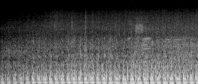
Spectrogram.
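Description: A motorcycle engine revs steadily and loudly with a rhythmic pulsing throb, close by, as the bike rides through mud on an offroad route in Serra de San Mamede, Ourense, in winter.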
